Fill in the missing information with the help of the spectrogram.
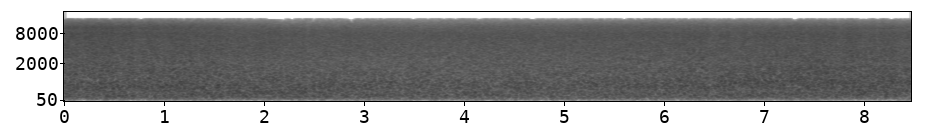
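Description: A mountain river churning over rocks, as a steady, even rush of water.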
